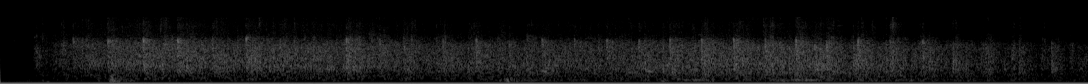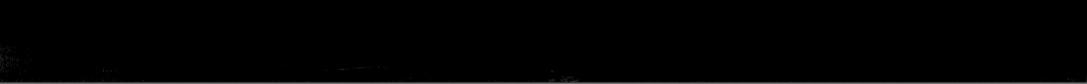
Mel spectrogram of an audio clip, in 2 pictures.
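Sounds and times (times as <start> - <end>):
audience applauding: 0.0 - 12.1.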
